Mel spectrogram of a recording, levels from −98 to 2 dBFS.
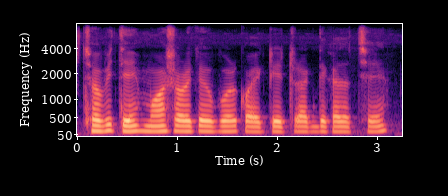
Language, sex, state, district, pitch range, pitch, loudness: Bengali, male, West Bengal, Alipurduar, 135-140 Hz, 140 Hz, -17 LUFS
